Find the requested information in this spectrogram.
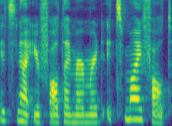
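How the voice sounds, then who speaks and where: A woman puts on a character voice, fairly low in pitch, at a moderate pace. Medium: read story.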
